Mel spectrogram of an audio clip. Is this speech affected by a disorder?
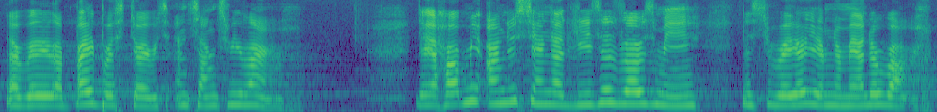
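Yes: Down syndrome; congenital, diagnosed before birth, born month early, intestinal surgery hours after birth, 17 days neonatal hospital; almost 28 years old, gives spoken testimony while pastor holds microphone; difficulty with speech development in childhood, used basic signs, early physical therapy to strengthen muscles.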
